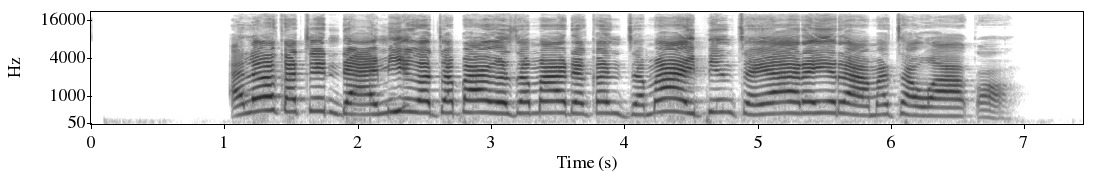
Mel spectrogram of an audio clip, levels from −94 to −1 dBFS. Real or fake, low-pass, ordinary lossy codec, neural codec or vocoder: real; none; none; none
